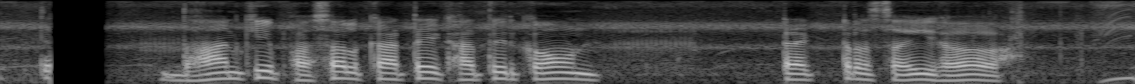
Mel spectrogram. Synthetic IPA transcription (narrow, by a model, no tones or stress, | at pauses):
d̪ʱaːnkipʰəsəlkaːʈekʰaːt̪ɪɾkɔːn | ʈɾɛːk̚ʈəɾsəɦiɦɛː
